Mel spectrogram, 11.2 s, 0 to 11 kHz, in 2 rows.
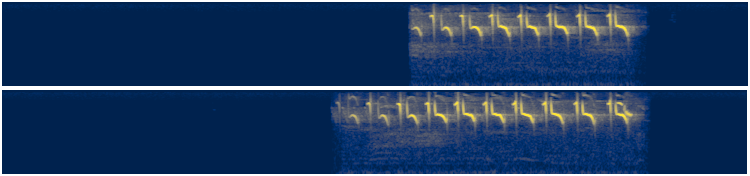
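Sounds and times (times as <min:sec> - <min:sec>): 
marsh tit calling: 0:03.1 - 0:04.8, 0:08.1 - 0:10.4.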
